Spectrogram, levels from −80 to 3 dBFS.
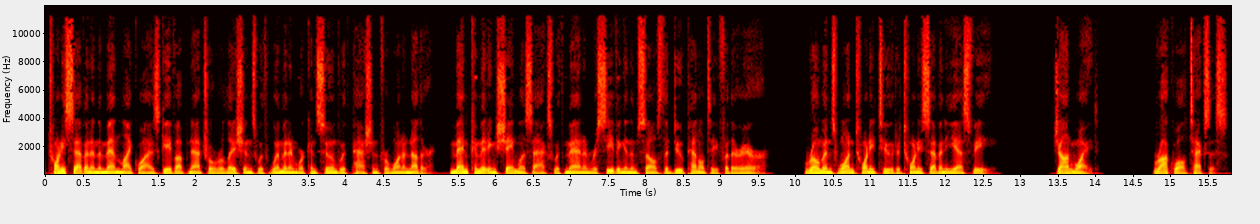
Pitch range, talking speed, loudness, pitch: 90-110 Hz, 165 wpm, -25 LUFS, 95 Hz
